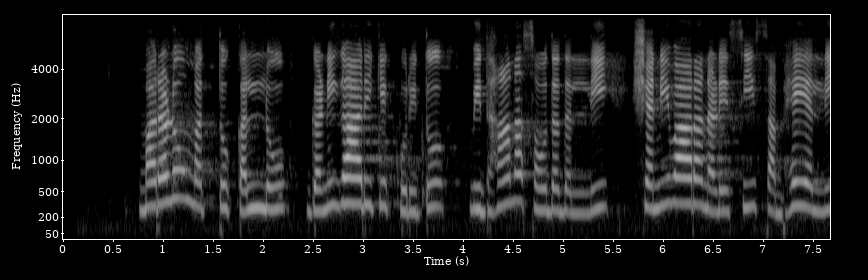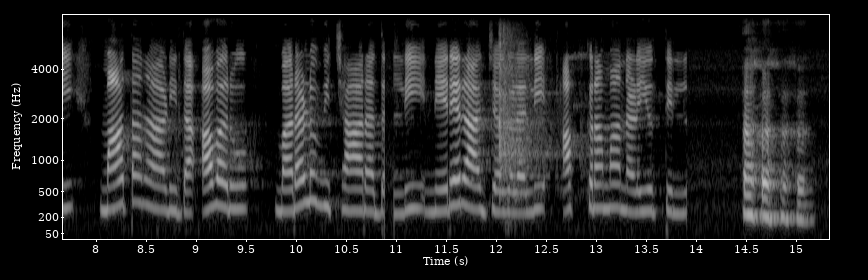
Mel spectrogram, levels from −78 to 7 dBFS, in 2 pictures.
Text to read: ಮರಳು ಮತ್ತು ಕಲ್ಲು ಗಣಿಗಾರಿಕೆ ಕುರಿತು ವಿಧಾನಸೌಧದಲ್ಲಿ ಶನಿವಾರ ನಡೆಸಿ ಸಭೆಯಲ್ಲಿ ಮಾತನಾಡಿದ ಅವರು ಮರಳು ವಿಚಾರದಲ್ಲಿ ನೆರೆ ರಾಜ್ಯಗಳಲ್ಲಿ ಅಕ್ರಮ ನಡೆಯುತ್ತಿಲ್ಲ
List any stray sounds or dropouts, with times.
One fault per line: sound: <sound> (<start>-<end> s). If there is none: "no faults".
sound: dropout (10.9-11.0 s)
sound: laugh (14.5-15.2 s)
